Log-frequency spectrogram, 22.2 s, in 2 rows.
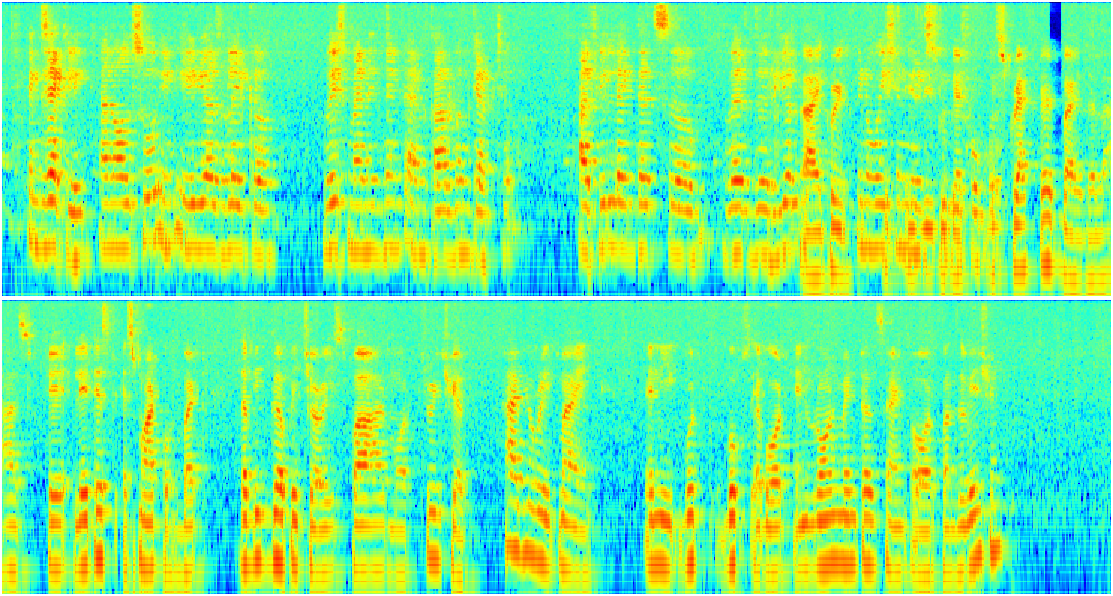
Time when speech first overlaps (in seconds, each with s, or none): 8.8 s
